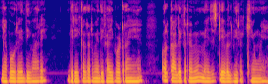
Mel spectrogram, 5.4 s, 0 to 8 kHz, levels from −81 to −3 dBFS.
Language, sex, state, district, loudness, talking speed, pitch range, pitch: Hindi, male, Uttar Pradesh, Lalitpur, -19 LUFS, 225 wpm, 110-115 Hz, 115 Hz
